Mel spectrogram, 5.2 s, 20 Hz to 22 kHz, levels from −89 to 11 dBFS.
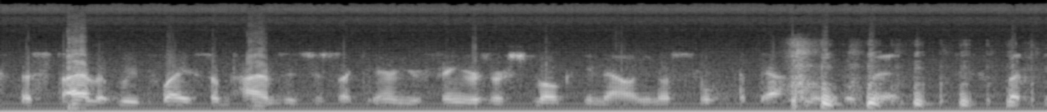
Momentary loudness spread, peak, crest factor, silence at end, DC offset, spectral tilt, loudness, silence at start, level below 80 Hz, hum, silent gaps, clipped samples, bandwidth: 11 LU; 0 dBFS; 16 dB; 0 s; 20%; -4.5 dB/octave; -15 LUFS; 0 s; -38 dBFS; 60 Hz at -35 dBFS; none; under 0.1%; 19.5 kHz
